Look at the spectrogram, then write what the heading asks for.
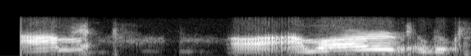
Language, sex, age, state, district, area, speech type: Assamese, male, 60+, Assam, Darrang, rural, conversation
